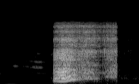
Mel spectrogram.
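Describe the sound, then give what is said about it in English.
A single loud, buzzy fart noise made with the mouth, a raspberry lasting under a second, standing alone with near silence around it. “Fart noise.”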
